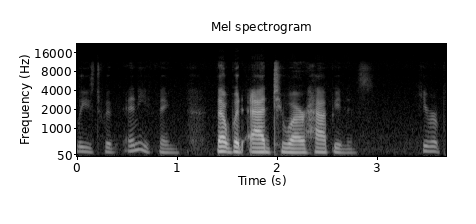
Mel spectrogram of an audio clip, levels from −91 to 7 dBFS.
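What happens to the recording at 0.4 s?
The audio is intact at 0.4 s, with no system fault at that moment, and the room noise heard there is simply part of the recording.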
